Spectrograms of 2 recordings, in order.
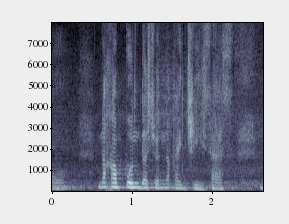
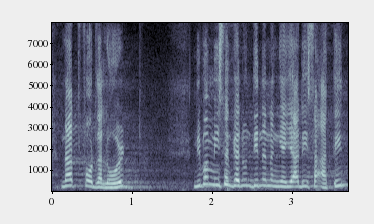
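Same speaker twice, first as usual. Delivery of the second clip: ordinary talk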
